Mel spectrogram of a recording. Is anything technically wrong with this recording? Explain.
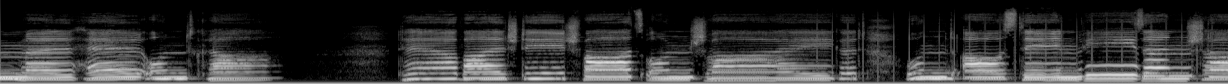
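Yes. From 8.17 to 12.13 s, a train of clicks adds roughly thirty regular ticks at 6.58 per second, likely from interference pulses. They tick over the sound and through pauses, and appear as evenly spaced vertical lines, peaking about 5 dB above the signal.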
